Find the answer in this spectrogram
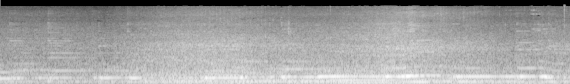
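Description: Acoustic guitars playing, with a held melody note over them that climbs slowly in pitch through the middle.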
